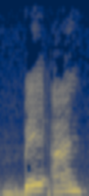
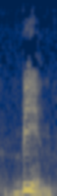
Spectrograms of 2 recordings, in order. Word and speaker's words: been: We don't say be-an or be-an. We say been because the second vowel is silent while the first vowel is pronounced using the long variation.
